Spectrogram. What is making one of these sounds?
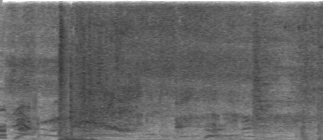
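A zombie groans.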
